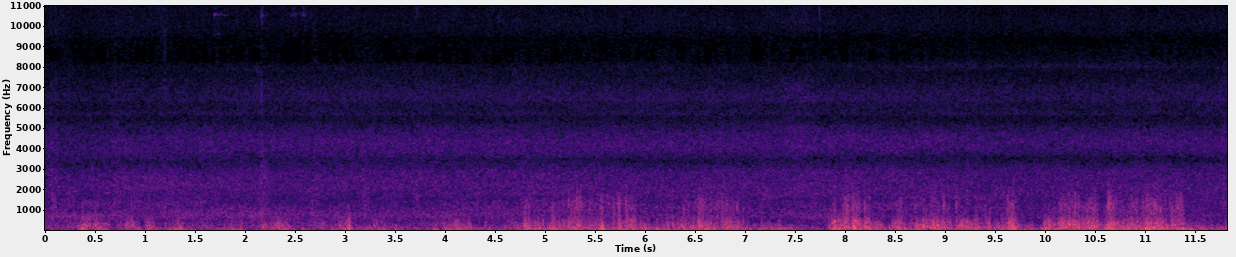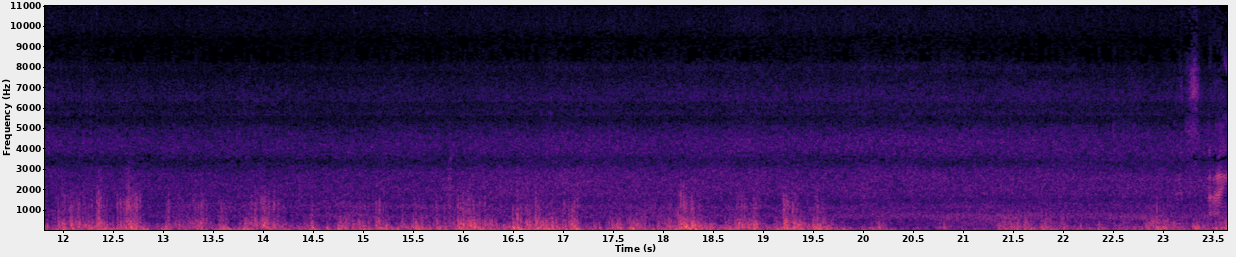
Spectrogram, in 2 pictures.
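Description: Wind buffeting the microphone over the steady wash of ocean surf on a beach, gusting harder from about eight seconds in.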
